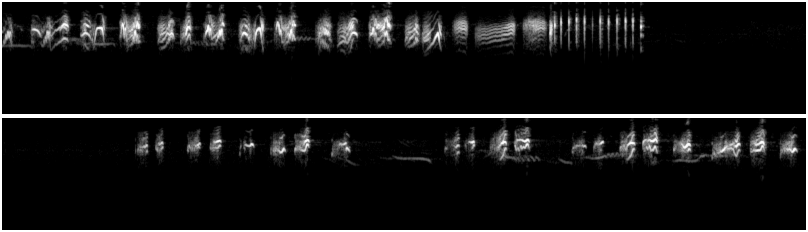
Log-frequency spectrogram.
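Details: Swallow giving fast, chattering twitters in dense bursts, with a buzzy grating rattle near the three-second mark, a pause of silence, then more quick high chirp series; no other sounds.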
